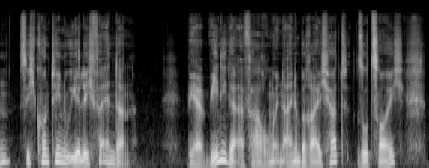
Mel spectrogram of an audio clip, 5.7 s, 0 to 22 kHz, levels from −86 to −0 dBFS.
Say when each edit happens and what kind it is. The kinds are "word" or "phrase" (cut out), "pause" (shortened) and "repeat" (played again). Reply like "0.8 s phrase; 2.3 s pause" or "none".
none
